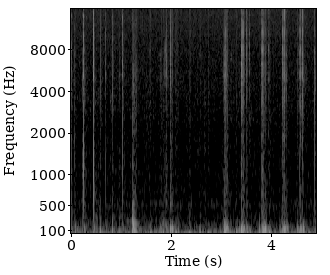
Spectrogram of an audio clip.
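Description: A small solid metal door key, held in both hands, is scratched with fingernails along its blade and bow. The result is quiet, irregular scratching with sharp, bright ticks over soft low thumps, each dying away almost at once.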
